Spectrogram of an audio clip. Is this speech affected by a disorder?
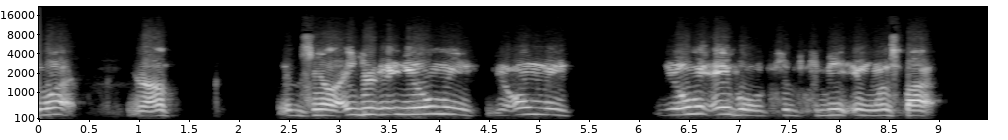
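Yes: mild cerebral palsy; speech impediment.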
